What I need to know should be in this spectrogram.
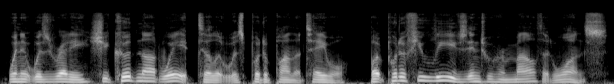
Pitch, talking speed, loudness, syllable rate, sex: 120 Hz, 245 wpm, -17 LUFS, 5.2 syllables/s, male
